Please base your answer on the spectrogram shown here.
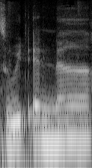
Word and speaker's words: Swiss Ener: แบรนด์ Sweet Energy จะ เปลี่ยน ชื่อ เป็น Band Sweet enner ค่ะ โดย ตัด คำ ว่า g กับ Y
